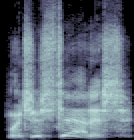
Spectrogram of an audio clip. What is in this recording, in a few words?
radio bot report; fbihrt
